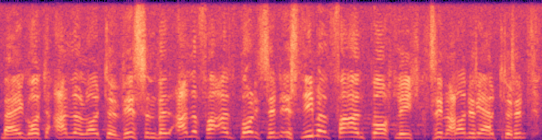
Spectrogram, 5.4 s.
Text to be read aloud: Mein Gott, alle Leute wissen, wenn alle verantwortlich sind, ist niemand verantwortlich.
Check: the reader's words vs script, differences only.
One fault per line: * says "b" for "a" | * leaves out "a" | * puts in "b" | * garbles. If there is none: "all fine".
* garbles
